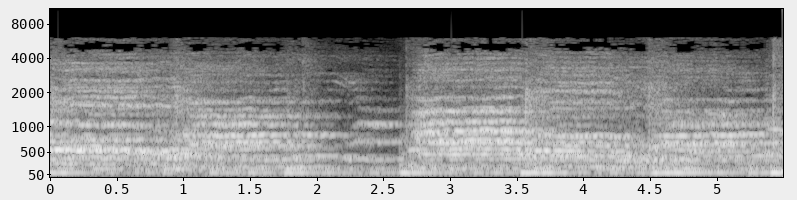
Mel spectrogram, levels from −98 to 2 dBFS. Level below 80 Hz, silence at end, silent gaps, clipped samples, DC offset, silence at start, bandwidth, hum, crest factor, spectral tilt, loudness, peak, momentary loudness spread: -36 dBFS; 0 s; none; under 0.1%; under 0.1%; 0 s; 6.2 kHz; none; 12 dB; -8 dB/octave; -12 LUFS; 0 dBFS; 7 LU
